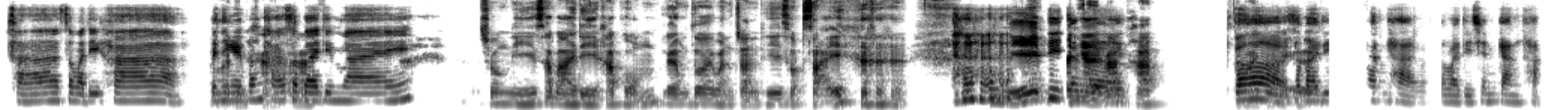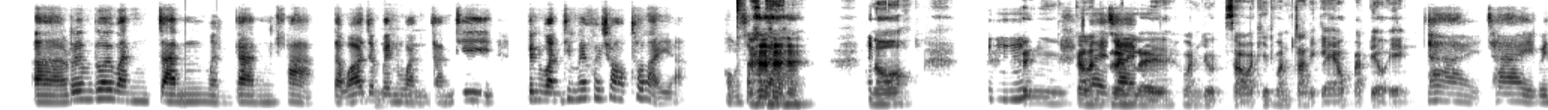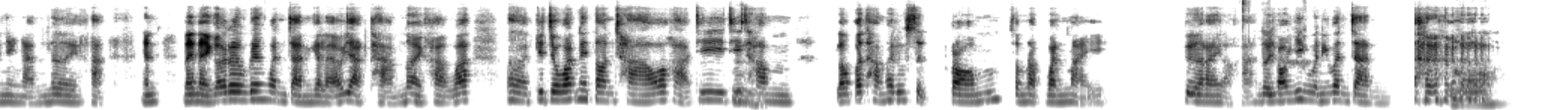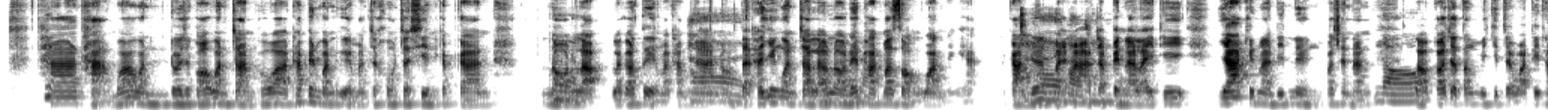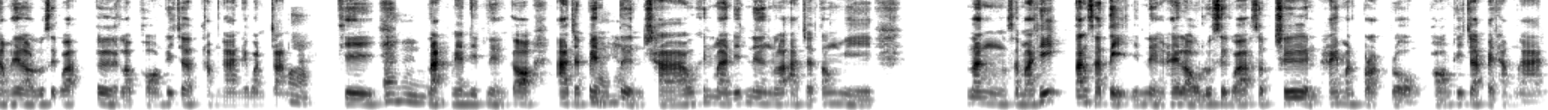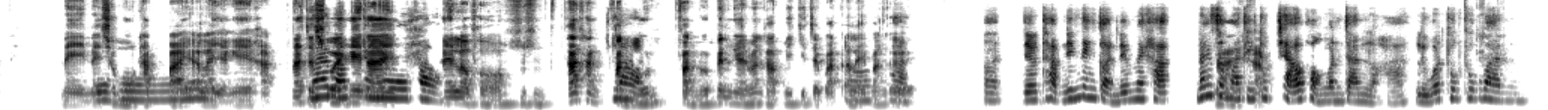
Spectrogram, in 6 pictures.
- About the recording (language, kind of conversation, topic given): Thai, unstructured, คุณเริ่มต้นวันใหม่ด้วยกิจวัตรอะไรบ้าง?
- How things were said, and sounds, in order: other background noise; chuckle; stressed: "นี้"; laugh; laugh; tapping; laugh; chuckle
